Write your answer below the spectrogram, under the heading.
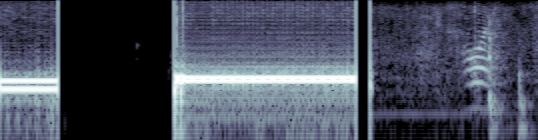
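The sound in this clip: Telephone tones while a call is transferred: a short steady tone, a pause, then a long steady tone cut off by a couple of clicks, followed by faint scattered sounds.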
